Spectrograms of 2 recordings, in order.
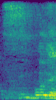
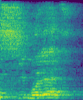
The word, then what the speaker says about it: Schibboleth: Cibolette. Il disait Cibolette. On dit Chibolette. Il n'arrive pas à dire Chibolette, il dit Cibolette.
